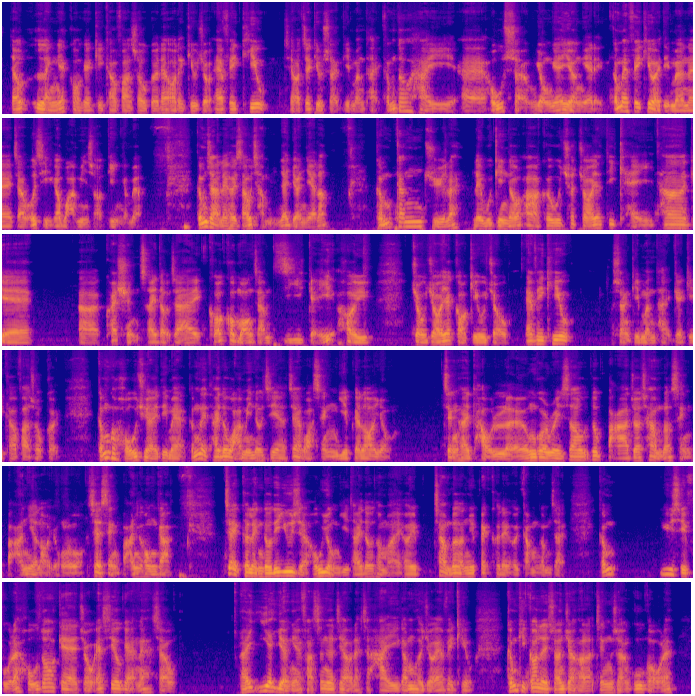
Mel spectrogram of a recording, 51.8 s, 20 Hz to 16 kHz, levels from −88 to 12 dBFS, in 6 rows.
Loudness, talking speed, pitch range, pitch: -19 LUFS, 305 characters per minute, 80-105 Hz, 90 Hz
